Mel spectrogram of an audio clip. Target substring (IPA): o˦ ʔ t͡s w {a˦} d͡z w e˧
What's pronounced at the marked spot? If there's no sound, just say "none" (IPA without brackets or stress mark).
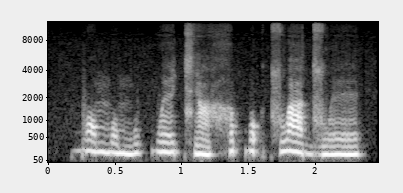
a˥˧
